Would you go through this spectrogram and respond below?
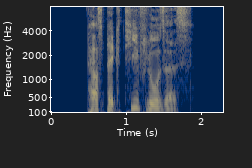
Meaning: strong/mixed nominative/accusative neuter singular of perspektivlos
- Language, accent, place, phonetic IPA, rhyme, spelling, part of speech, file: German, Germany, Berlin, [pɛʁspɛkˈtiːfˌloːzəs], -iːfloːzəs, perspektivloses, adjective, De-perspektivloses.ogg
